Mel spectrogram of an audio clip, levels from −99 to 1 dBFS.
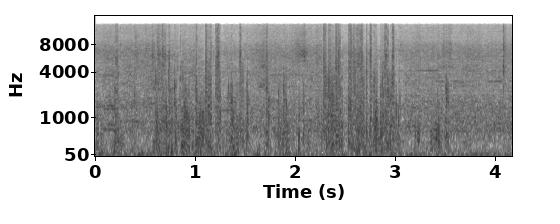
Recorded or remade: remade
